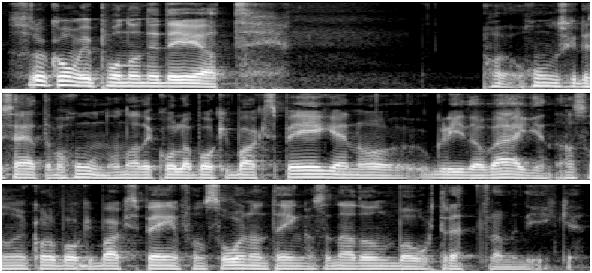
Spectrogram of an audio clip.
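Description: A man's voice: low voice, steady tone, warm tone. A man in his twenties from Sweden, a podcast host telling a story in a loose, rambling way, full of fillers and swearing. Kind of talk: casual storytelling.

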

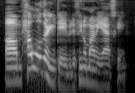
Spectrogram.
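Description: A man, talking in a relaxed, reflective way and often restarting his sentences. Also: fairly high pitch, very fast, no echo. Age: 30s. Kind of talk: casual conversation.

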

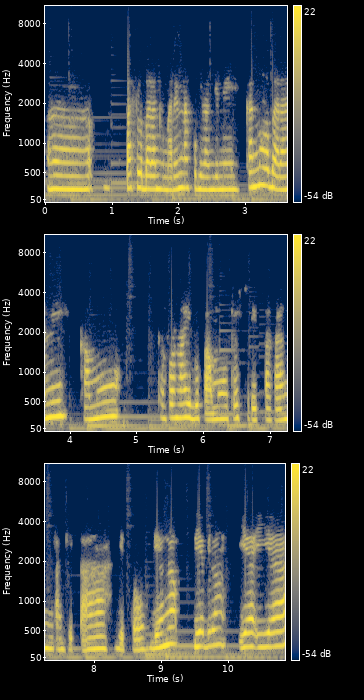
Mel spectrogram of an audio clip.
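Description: A woman's voice: on the high side, steady tone, normal speed, soft background music. Woman telling her story over a phone line. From lives in Manado, not originally from there. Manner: chatty, aggrieved storytelling with quoted dialogue. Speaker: caller sharing her story. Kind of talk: casual chat.

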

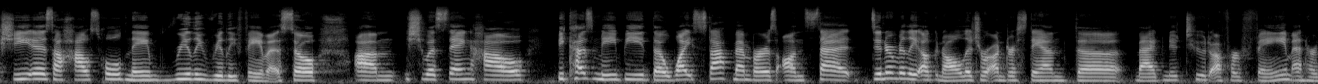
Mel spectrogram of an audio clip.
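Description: A woman co-hosting a podcast, recapping what she read in a casual chat with some swearing. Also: medium pitch. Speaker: podcast co-host.

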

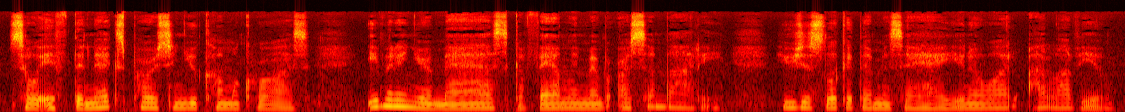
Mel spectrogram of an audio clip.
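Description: A woman hosting a solo podcast with a sultry, husky voice, speaking intimately and deliberately with emphatic pauses, affectionate and encouraging toward listeners. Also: low-pitched, steady tone, dark tone, a little hiss or hum. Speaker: podcast host.

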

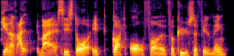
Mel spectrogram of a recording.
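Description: A man's voice: mid-range voice, a bit bright, breathy edge. A man hosting a casual podcast chat, opinionated and bantering as he talks. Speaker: podcast host.

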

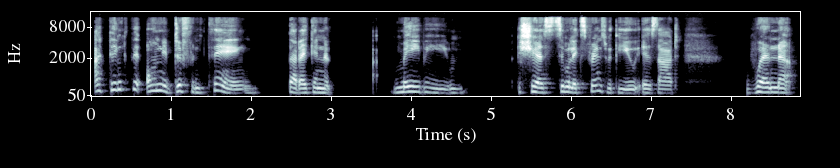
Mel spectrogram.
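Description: A woman, a software engineer chatting animatedly as a podcast guest and laughing often. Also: mid-range voice, a little slow, long pauses. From Kenya. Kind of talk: casual interview chat.

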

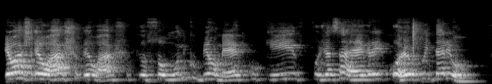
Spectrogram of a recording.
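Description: Very high-pitched and fast, this man's voice comes with slight background noise and roomy echo. A guest forensic crime-scene expert from Pernambuco, Brazil, he explains in a didactic, colloquial way, using rhetorical questions and frequent "tá?" check-ins.

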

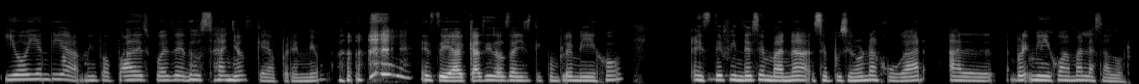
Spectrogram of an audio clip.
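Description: A woman's voice: medium pitch, normal speed, a little mellow, dry recording, studio quality. A woman hosting an interview who talks in a heartfelt, rambling way with many fillers. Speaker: host. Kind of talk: interview conversation.

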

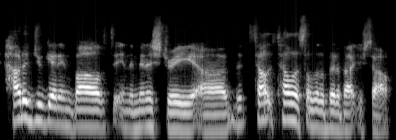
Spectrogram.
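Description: A man's voice: mid-range voice, moderate pace, creaky, warm tone, dull audio. A man hosting an interview program, friendly, with many fillers and restarts. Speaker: host.

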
